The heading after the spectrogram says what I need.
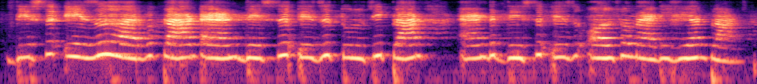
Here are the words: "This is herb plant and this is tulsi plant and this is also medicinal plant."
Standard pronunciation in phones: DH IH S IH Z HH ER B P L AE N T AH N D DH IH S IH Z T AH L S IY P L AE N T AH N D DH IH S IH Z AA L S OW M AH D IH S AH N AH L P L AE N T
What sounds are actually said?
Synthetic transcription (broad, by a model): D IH S IH Z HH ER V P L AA N T AH N D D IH S IH Z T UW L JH IY P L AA N T AH N D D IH S IH Z AA L S OW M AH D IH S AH AH N P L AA N T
